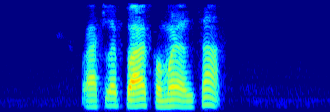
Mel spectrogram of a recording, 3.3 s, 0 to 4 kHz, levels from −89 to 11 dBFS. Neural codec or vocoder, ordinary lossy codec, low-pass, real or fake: codec, 16 kHz, 0.5 kbps, FunCodec, trained on LibriTTS, 25 frames a second; MP3, 24 kbps; 3.6 kHz; fake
